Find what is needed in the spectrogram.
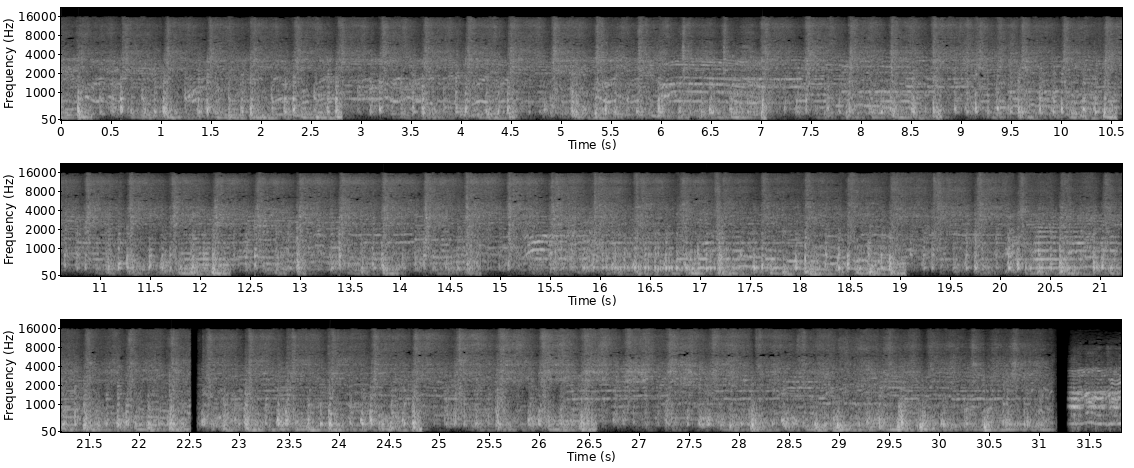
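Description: Procession band music with a steady, driving drum beat and a melody over it. The sound drops out for an instant a little past two-thirds of the way through.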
